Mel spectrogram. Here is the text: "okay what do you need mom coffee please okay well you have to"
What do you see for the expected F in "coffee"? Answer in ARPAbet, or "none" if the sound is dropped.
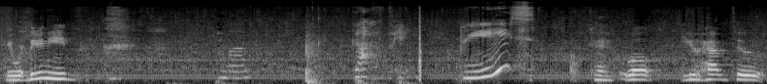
none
